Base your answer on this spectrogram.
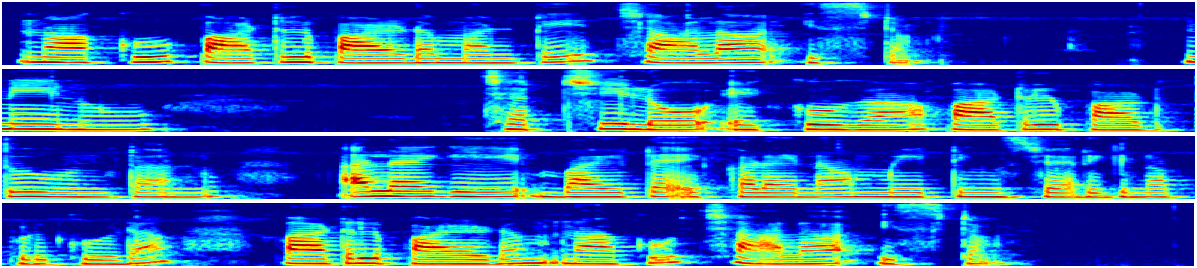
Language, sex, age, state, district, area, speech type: Telugu, female, 18-30, Andhra Pradesh, Kadapa, urban, spontaneous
